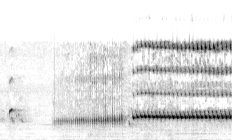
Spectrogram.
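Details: Canary song from a local bird, recorded as training material for other birds: a faint chirp, then a soft buzzy roll building in volume, switching to a loud, pure, machine-fast trill.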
